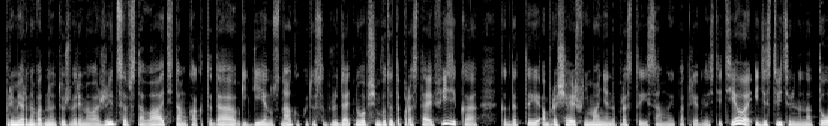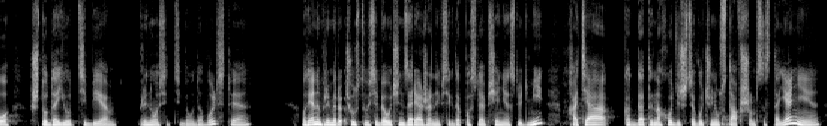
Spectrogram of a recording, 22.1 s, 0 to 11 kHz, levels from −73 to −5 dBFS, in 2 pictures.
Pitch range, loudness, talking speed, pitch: 140-160 Hz, -16 LUFS, 170 wpm, 150 Hz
